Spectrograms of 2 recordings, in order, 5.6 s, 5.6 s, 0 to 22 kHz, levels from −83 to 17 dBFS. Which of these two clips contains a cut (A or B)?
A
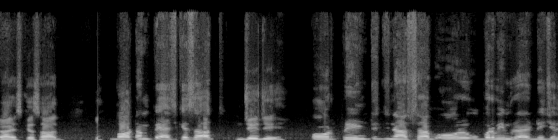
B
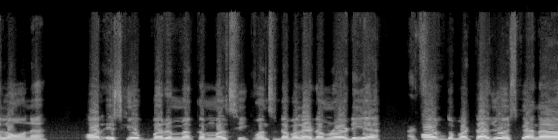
A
